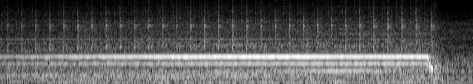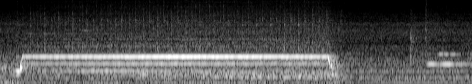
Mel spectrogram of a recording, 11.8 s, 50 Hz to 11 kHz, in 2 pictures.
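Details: PM-727M CNC-converted mill axis traversing: steady servo whine with a light regular click about three times a second from the shifting axis motor coupling insert, not bearings or ball screw lubrication; also appearing on Y axis.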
